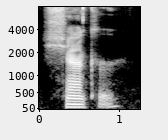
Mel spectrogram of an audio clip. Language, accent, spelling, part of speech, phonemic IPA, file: English, US, chancre, noun, /ˈʃæŋ.kɚ/, En-us-chancre.ogg
- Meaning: Skin lesion, sometimes associated with certain contagious diseases such as syphilis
